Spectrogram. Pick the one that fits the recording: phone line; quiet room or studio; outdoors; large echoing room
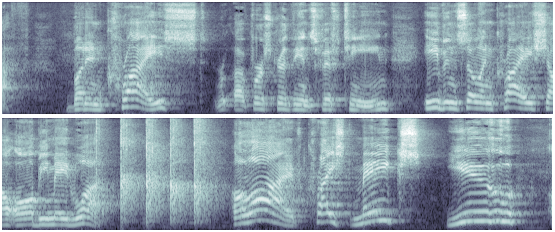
large echoing room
